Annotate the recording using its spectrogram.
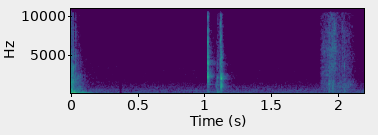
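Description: A stamp thumps down onto paper twice.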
